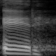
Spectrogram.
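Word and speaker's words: heir: इसको हेयर नहीं पढ़ोगे, this is एयर, Hindi bubble के according this is एयर। एयर का मतलब होता है वारिस, उत्तराधिकारी, तो एयर का एच इज साइलेंट, इसको ए पढ़ोगे, एयर, ए एन।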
